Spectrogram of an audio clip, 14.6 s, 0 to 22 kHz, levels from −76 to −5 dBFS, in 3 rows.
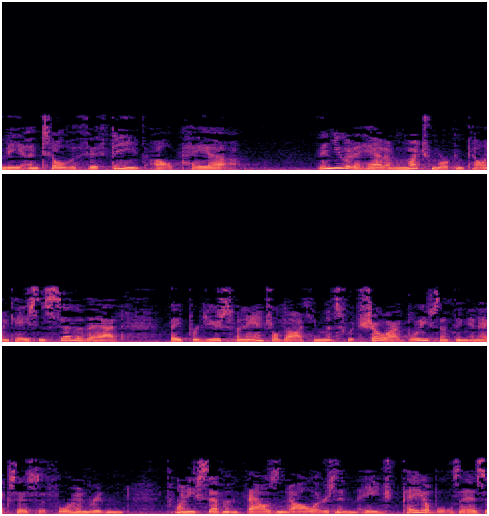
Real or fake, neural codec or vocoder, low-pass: fake; vocoder, 44.1 kHz, 128 mel bands every 512 samples, BigVGAN v2; 7.2 kHz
